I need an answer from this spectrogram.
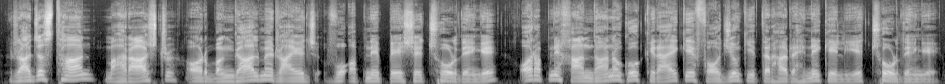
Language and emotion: Urdu, neutral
